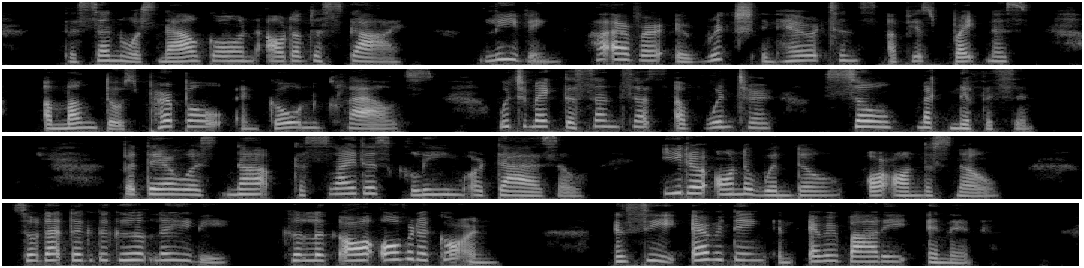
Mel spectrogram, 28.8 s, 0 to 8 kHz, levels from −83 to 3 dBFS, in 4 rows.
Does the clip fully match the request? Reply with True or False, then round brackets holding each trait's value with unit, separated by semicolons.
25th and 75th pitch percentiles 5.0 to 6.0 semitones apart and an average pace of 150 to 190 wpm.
False (5.3 semitones; 140 wpm)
